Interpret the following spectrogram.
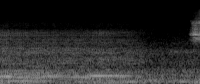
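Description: A steady motor-vehicle engine hum with a few held tones, dying away about a second and a half in.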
